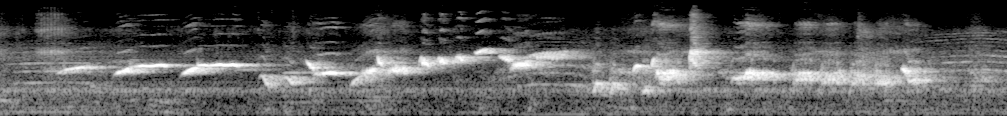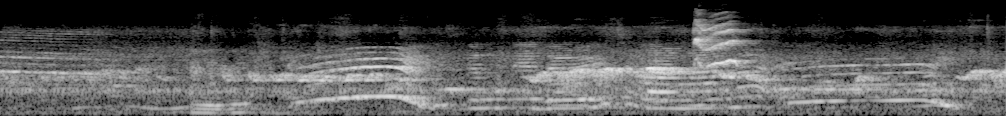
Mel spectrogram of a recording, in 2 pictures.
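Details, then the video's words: White-rumped shama lure song (pancingan): loud, fast, varied whistled and chattering phrases for several seconds, followed by softer, lower, drawn-out sweeping notes and a few scattered high calls. "pancingan suara buung muray batu"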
